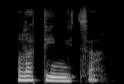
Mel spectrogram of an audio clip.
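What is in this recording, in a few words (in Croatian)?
"latinica", Croatian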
